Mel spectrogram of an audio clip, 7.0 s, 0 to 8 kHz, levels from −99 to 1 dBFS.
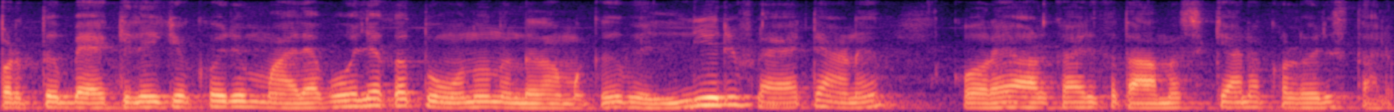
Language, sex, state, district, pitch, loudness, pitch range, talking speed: Malayalam, male, Kerala, Kozhikode, 135 Hz, -18 LUFS, 130-145 Hz, 145 wpm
